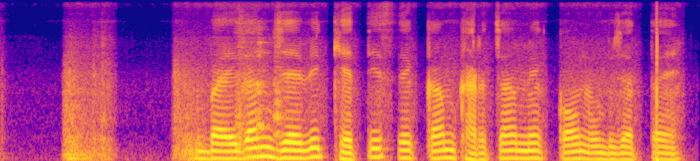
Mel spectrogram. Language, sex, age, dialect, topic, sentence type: Maithili, male, 18-24, Angika, agriculture, question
